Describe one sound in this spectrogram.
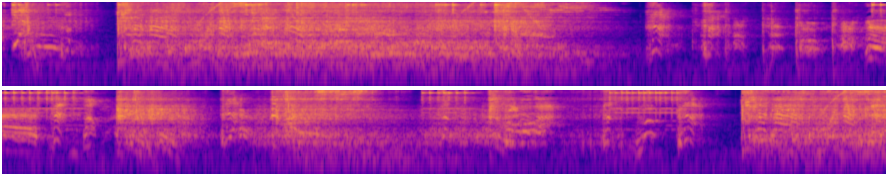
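A video game plays upbeat music through a small tablet speaker.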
